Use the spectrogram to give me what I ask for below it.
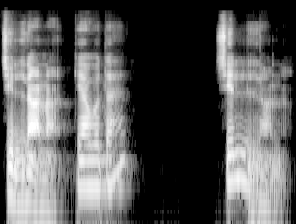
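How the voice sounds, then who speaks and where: During a classroom vocabulary lesson, a low-voiced woman with a sing-song delivery slowly spells words out letter by letter. She keeps asking her students whether it's clear.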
